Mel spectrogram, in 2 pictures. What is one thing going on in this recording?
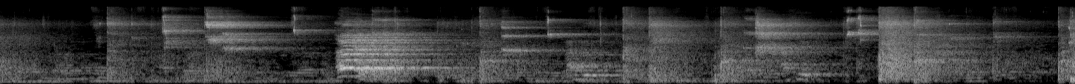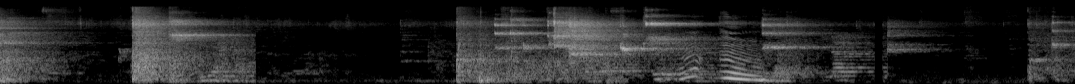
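Badminton rackets hit a shuttlecock back and forth in a large echoing hall.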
